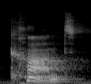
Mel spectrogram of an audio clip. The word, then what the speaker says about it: can't: you think you can't now can't is an interesting pronunciation because in American English it sounds like can it sounds like the positive form I'll try and imitate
